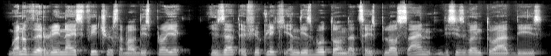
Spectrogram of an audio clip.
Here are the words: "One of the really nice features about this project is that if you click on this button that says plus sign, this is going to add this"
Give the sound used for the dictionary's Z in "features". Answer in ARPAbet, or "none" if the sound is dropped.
S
